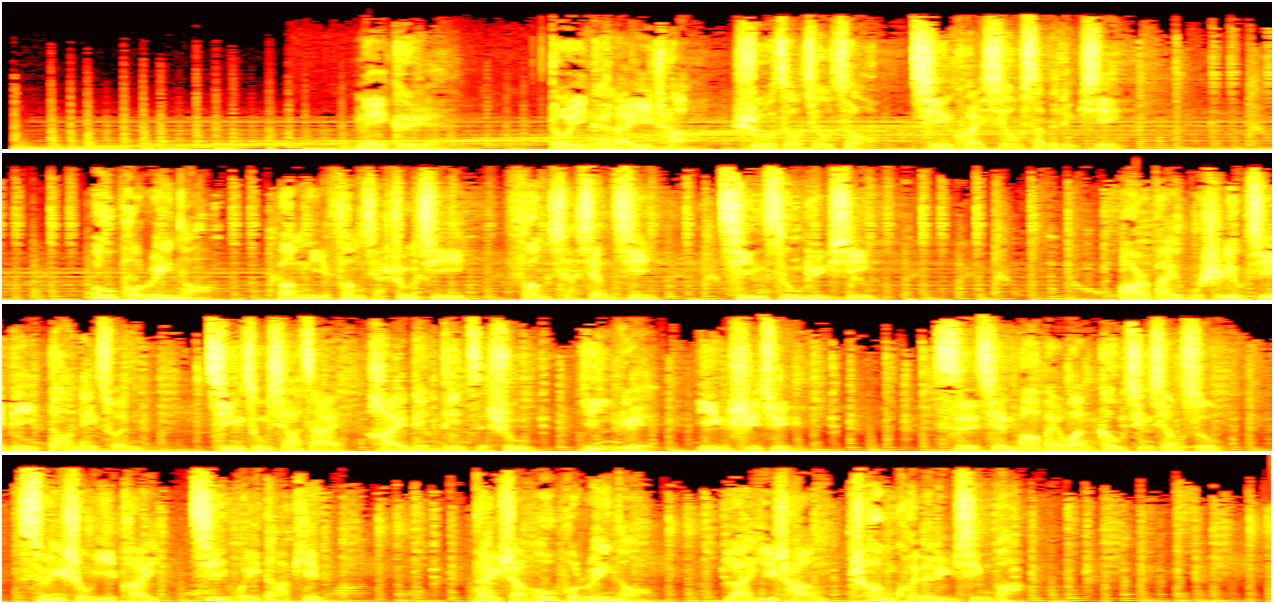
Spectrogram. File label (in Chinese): 男6号广告; OPPO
